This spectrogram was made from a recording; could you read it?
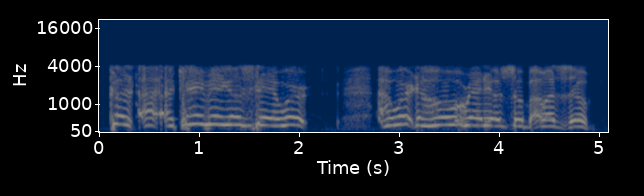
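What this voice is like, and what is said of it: Hoarse, strained voice. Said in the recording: “My voice is gone. ... my voice gone.”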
